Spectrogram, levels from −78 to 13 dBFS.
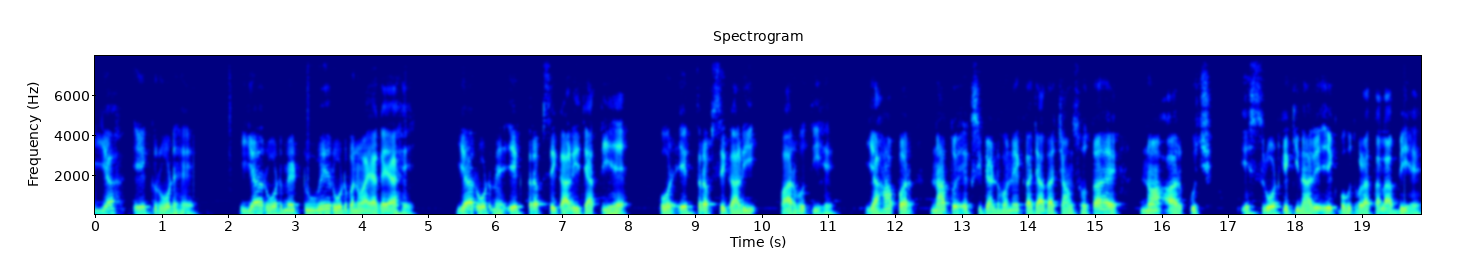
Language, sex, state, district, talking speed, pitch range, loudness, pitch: Hindi, male, Uttar Pradesh, Etah, 165 wpm, 130-150 Hz, -31 LUFS, 140 Hz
